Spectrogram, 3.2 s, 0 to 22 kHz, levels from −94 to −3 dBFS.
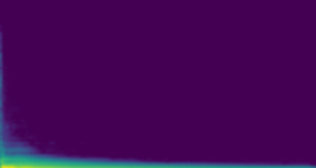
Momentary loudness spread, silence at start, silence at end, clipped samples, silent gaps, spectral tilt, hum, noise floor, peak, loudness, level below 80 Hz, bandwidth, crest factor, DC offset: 25 LU; 0 s; 1.2 s; under 0.1%; none; -14.5 dB/octave; none; -50 dBFS; 0 dBFS; -20 LUFS; -48 dBFS; 1.9 kHz; 20 dB; 0.3%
